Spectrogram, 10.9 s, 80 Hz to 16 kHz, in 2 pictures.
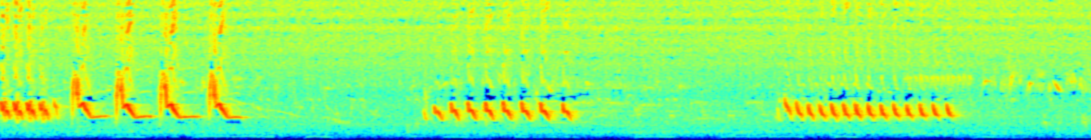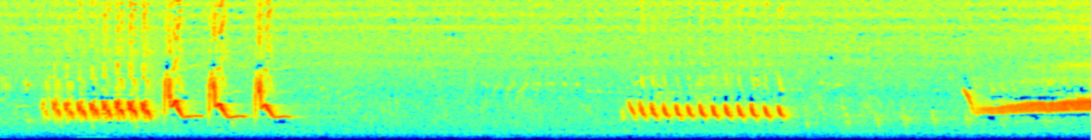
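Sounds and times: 
European greenfinch Chloris chloris chirps and buzzy trills: 0.0s - 7.1s, 8.4s - 10.9s.

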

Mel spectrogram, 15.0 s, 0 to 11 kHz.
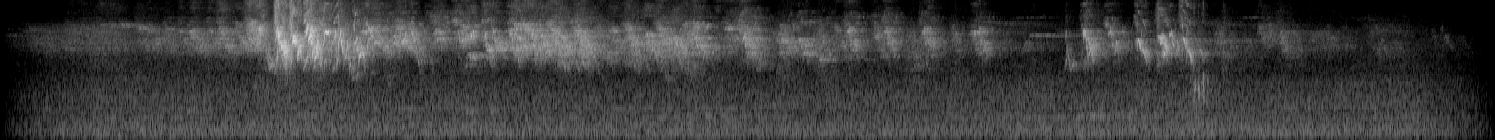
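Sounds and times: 
house sparrow chirping: 1.0s - 13.0s.

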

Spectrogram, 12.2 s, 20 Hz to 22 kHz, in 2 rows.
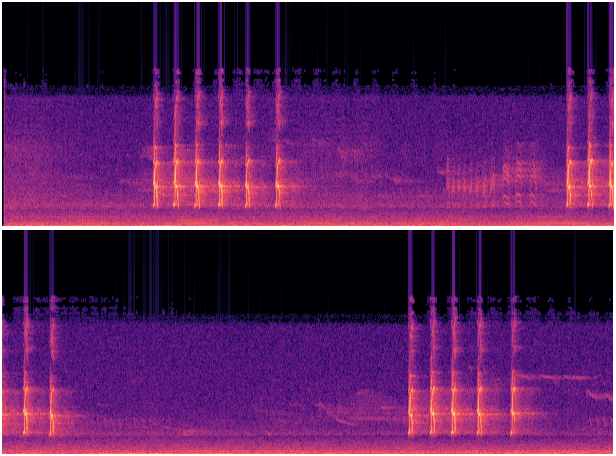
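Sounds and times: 
common blackbird chink calls: 1.4s - 7.0s, 10.2s - 12.2s.

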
